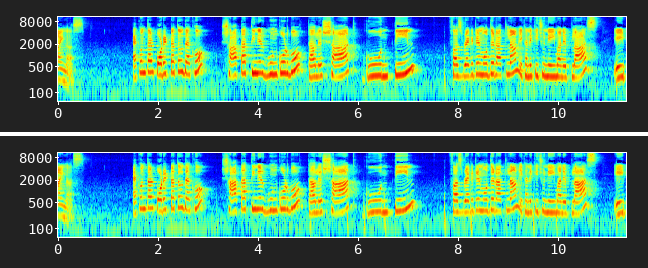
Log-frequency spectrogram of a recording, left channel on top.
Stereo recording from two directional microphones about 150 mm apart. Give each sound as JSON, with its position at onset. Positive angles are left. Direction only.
{"t": 0.0, "sound": "a woman's voice", "side_deg": 20}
